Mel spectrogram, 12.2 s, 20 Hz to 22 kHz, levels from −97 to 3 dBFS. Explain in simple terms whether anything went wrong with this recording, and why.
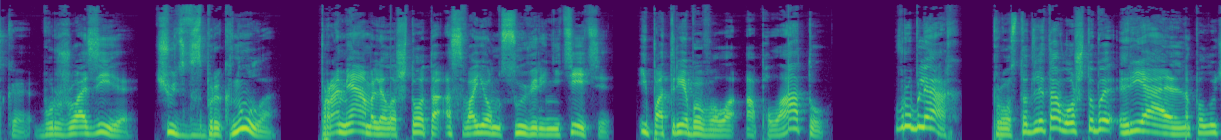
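The speech skips three times, at 3.91, 7.88 and 11.86 seconds. Each time a tiny sliver of sound vanishes and the two sides join with no gap. The skips come every 4 seconds, so this is likely audio missing between chunks, lost while the recorder switched chunks.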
